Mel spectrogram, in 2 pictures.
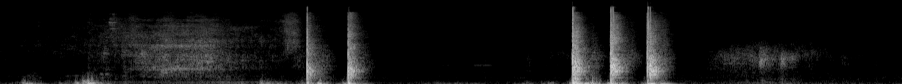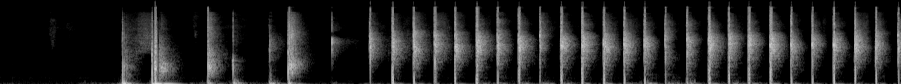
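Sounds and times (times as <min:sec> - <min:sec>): soft hissing: 0:00.5 - 0:03.0
hand massage slaps: 0:03.0 - 0:03.8, 0:05.7 - 0:06.8, 0:10.2 - 0:18.0.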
